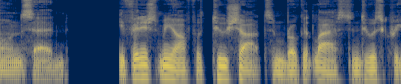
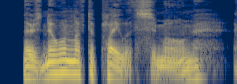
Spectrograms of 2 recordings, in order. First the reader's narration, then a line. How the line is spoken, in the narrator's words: I said bitterly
